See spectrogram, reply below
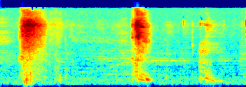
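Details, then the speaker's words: Simulated sneezes, not real: three hissing fake sneeze bursts, the last softer, each a second or two apart, performed as a prank with a water spray bottle. "Sorry about that. I have sneezing problems. It's because I'm sick."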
